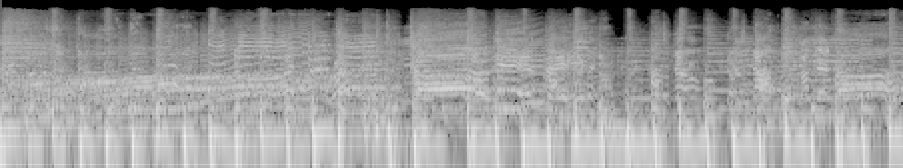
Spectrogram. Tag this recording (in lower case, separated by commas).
music, ska, funk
